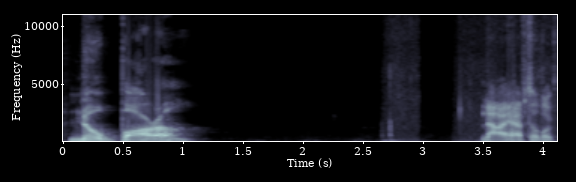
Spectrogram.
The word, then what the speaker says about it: Nobara: Noburo. One more time. Say it slow. Noburo. Wrong. What is it? I think it's now you've got me saying it wrong. Nobara.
